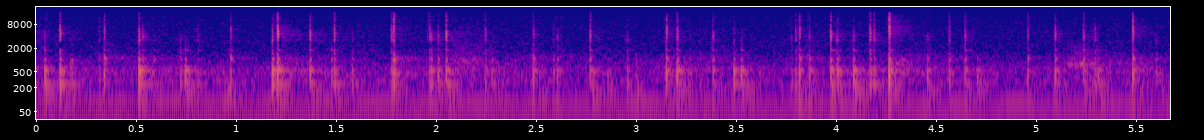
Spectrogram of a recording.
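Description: Long nails tap rapidly on the wall of a tall glass jar with a green lid, full of foil wrappers, producing about 26 quick, dry clicks with a faint glassy ring near 540 Hz and bright high ticks. Each tap dies away almost instantly over a low, steady background hum.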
